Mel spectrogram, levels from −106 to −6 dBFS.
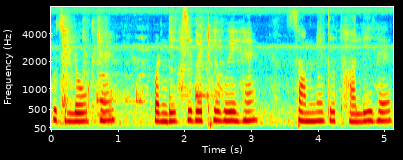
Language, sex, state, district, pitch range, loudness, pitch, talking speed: Hindi, female, Odisha, Sambalpur, 205-225 Hz, -16 LUFS, 220 Hz, 140 wpm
